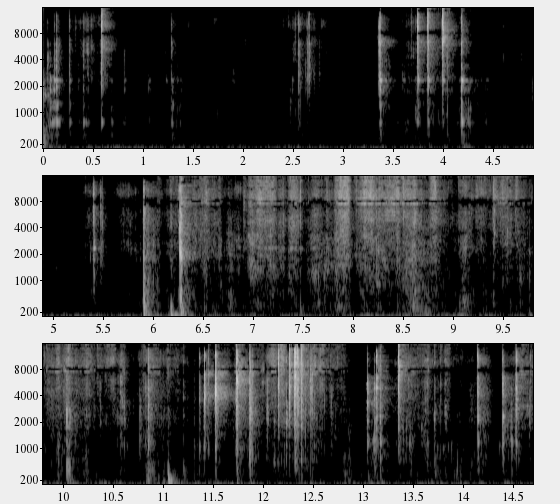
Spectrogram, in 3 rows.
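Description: Click-type torque wrench working the bolts of a supercharger's aluminium housing: faint scattered ratchet clicks and small bunches of clicks as bolts are tightened to 9 Nm, with soft handling noise between them.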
